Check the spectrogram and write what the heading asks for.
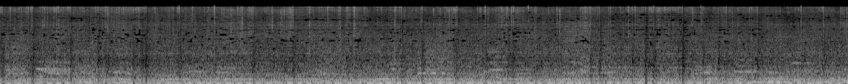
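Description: Stick-welding arc burning on a steel pipe elbow: a steady crackling sizzle as the electrode runs.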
